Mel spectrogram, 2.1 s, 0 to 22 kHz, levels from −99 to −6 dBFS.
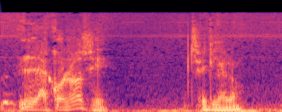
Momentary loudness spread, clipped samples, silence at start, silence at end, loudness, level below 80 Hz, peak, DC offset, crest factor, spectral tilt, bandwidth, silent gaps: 16 LU; under 0.1%; 0 s; 0 s; -17 LUFS; -28 dBFS; 0 dBFS; under 0.1%; 18 dB; -4.5 dB/octave; 14 kHz; none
